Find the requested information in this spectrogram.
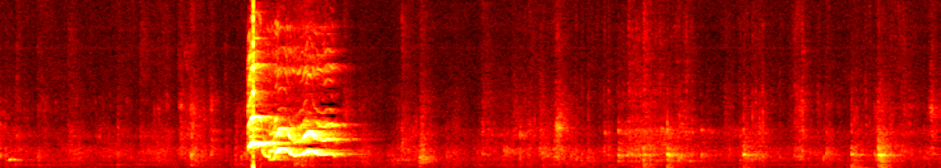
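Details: Six-week-old Shetland Sheepdog puppies from one litter at play in a play room: a single loud, high-pitched bark with a rising-falling yip, then quiet whimpers and light scratches in a still room.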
